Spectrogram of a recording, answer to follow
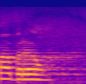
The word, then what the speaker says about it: Abraão: E cada vez que se pronuncia o nome Abraão, lamentavelmente em português o H é mudo.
